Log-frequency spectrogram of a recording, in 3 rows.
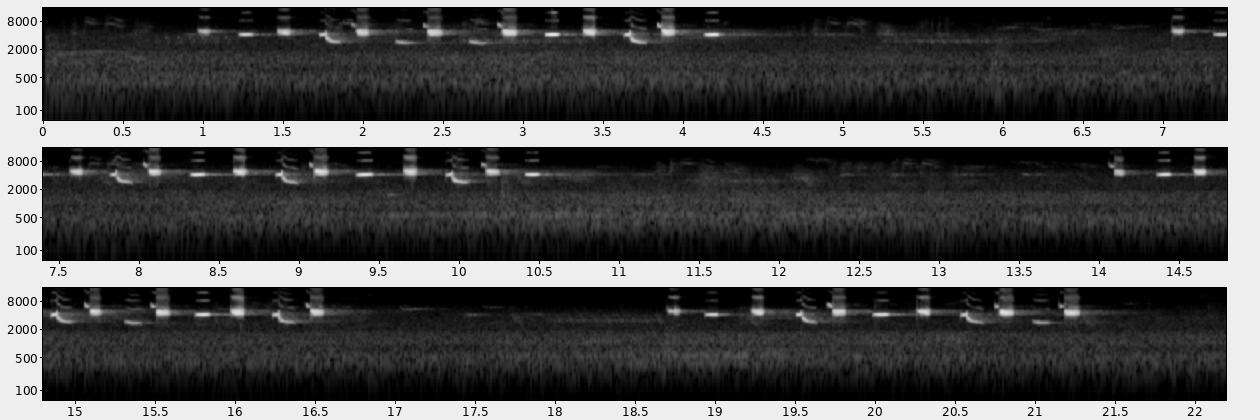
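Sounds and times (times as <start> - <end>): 
great tit calling: 1.0 - 4.3, 7.1 - 10.6, 14.0 - 16.6, 18.7 - 21.4.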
